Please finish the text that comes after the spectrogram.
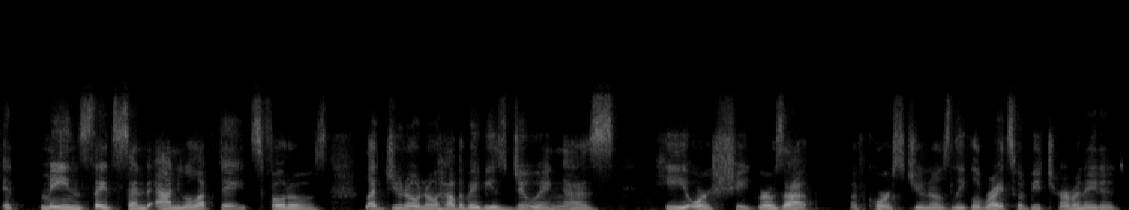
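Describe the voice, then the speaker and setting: A woman's voice: medium pitch, moderate pace, darkish tone, dry recording, close to an everyday voice. A woman reading the part of a formal, businesslike adoption lawyer who explains things in a screenplay table read. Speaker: actor in a live table read.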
